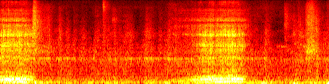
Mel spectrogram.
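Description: Two low, rattling snores on breathing in, with steady background noise resembling surf or wind.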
